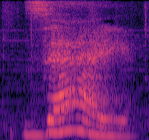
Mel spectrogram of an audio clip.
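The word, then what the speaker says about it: زاي: this letter is called Zai Zay Zay it makes a sound Za z z in this letter is similar to the sound of the letter z in English now for the next set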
